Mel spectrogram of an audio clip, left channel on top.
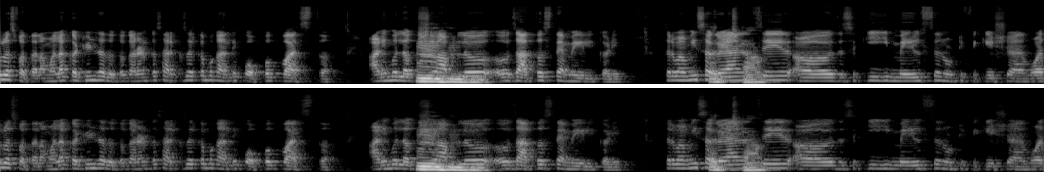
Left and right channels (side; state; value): both; normal; correlation 0.52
